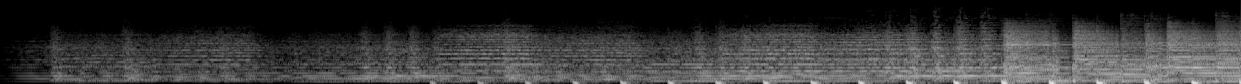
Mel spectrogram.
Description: orchestral to indie

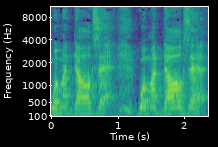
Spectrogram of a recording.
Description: Rap Vox

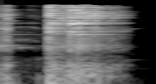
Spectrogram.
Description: metal spoon place in empty bowl

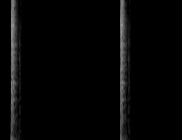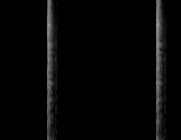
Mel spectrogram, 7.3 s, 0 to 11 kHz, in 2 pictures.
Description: Ambient House Hat 110BPM

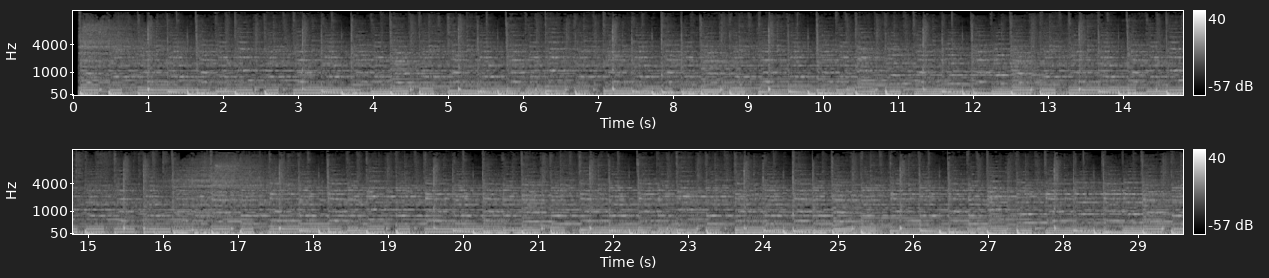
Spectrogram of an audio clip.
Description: Business Presentation loop

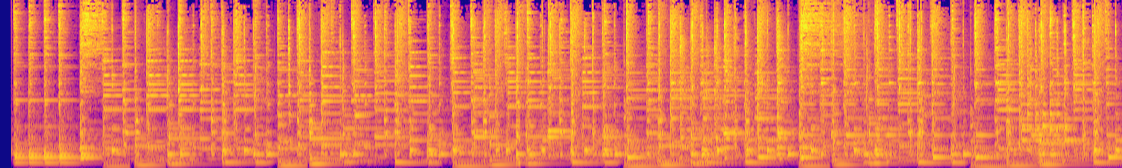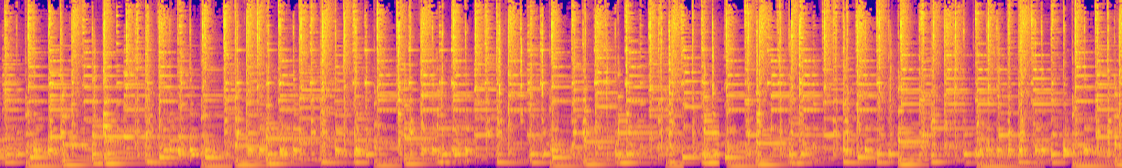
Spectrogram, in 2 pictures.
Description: Conga Spice no horns

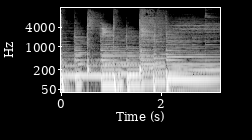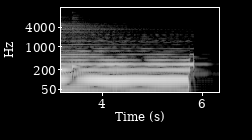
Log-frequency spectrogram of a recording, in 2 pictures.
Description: Love Power Stinger; bbc

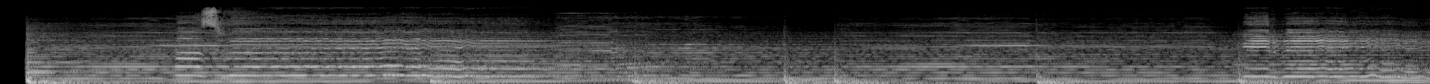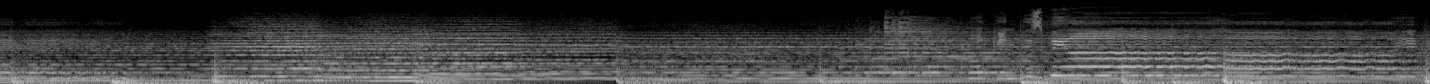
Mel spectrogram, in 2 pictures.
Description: Ethnic Study

